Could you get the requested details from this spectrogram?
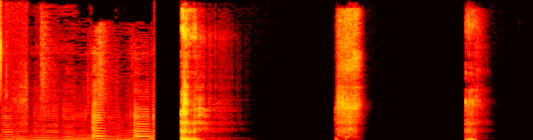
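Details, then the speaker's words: Three abrupt, irregularly spaced sniff or throat-clear bursts imitating simple phonic tics of Tourette's syndrome. "simple phonic tics include excessive exaggerated and or continual sniffing or throat clearing"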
